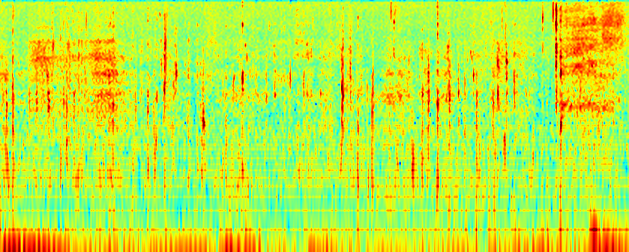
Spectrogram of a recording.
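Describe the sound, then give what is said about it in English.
Wet chewing of a sticky, dense, milk-chocolate-coated nougat candy bar with peanuts and coconut, with steady irregular smacks and soft crunchy clicks continuing throughout, with no talking. “Yeah, the nougat is um, reasonably solid, mm-hmm. which is good. Not melted like the uh, the other one that I started off the show with.”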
